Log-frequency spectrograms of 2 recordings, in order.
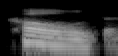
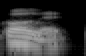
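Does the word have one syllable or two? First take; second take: one; two. First: The ending is a plain D sound, one syllable. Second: The ending adds an extra syllable before the D. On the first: The speaker calls it right. "the pronunciation of the ed is going to be a D" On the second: The speaker calls it wrong. "Not call it"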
